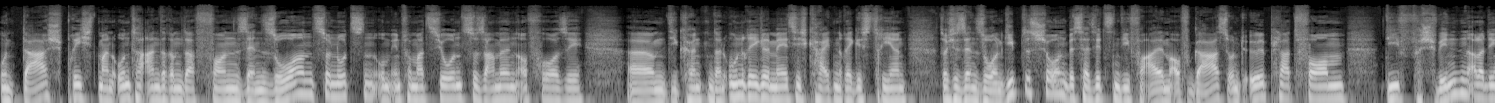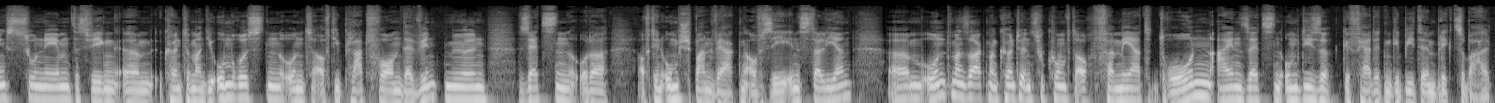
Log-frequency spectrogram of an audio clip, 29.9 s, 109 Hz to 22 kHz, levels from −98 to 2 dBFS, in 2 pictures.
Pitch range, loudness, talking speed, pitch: 110-135 Hz, -22 LUFS, 160 wpm, 120 Hz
